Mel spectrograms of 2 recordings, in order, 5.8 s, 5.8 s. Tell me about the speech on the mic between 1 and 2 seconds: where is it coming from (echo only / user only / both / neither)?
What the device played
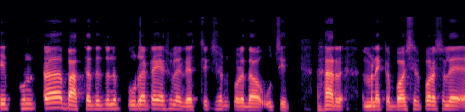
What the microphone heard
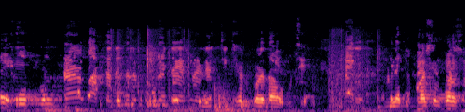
echo only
